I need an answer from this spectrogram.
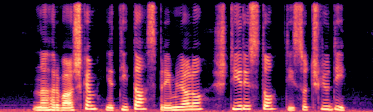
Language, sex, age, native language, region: Slovenian, female, 50-59, Slovenian, Pomurje region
